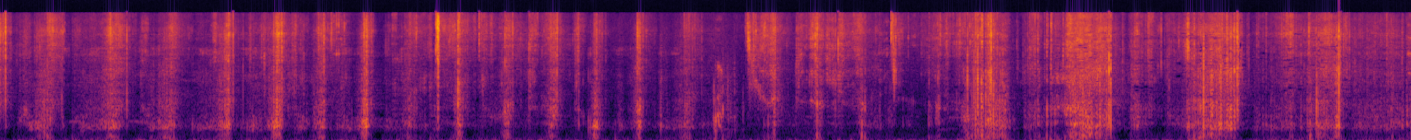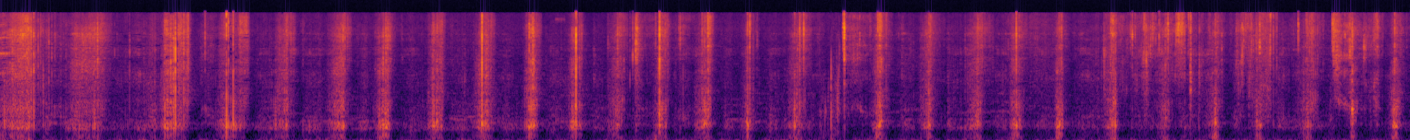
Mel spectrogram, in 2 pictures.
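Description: Close-miked crunching and chewing of frozen food chunks coated in green powder: rapid crisp crunches with no let-up, and a few heavier bites near the middle.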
